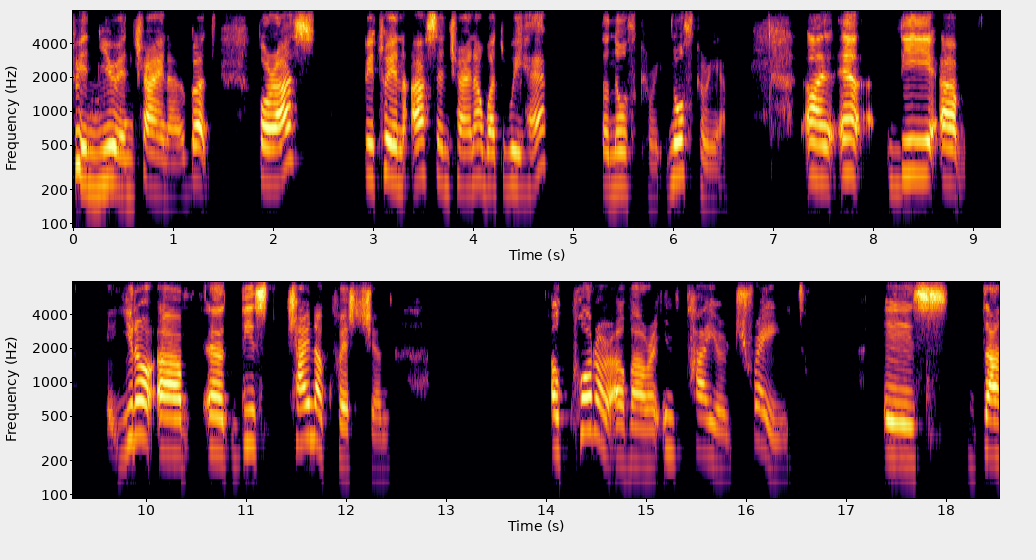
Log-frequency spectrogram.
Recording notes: A La Trobe Asia/Perth USAsia Centre event. Recorded live via zoom.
